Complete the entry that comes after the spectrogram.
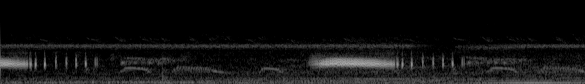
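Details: Local zebra dove, a bird said to provoke rivals into singing. A sustained humming note breaks into a row of quick pulses, and the pattern repeats about three seconds later, with soft slurred notes between the phrases over a constant high drone.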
